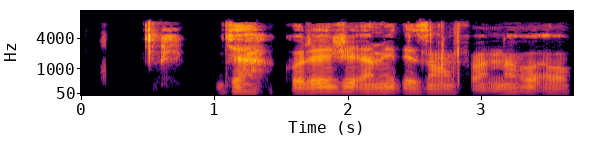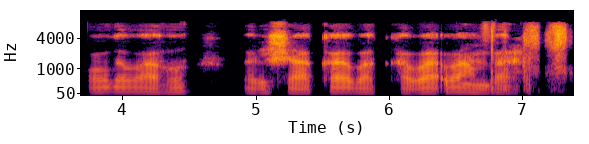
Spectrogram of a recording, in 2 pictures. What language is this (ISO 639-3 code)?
kin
